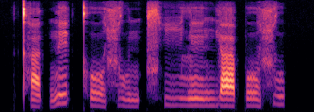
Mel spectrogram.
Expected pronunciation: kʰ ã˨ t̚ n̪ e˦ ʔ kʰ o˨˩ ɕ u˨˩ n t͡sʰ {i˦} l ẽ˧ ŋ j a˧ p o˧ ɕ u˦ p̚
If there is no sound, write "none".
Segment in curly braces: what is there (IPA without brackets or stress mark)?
i˧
